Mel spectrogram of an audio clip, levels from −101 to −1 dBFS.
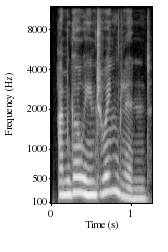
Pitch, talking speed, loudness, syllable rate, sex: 220 Hz, 190 wpm, -13 LUFS, 4.6 syllables/s, female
